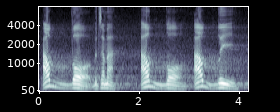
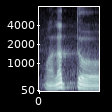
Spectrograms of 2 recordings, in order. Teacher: Dhad itu paling sulit, punya sifat namanya istitolah. Istitolah seperti memanjang molor.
